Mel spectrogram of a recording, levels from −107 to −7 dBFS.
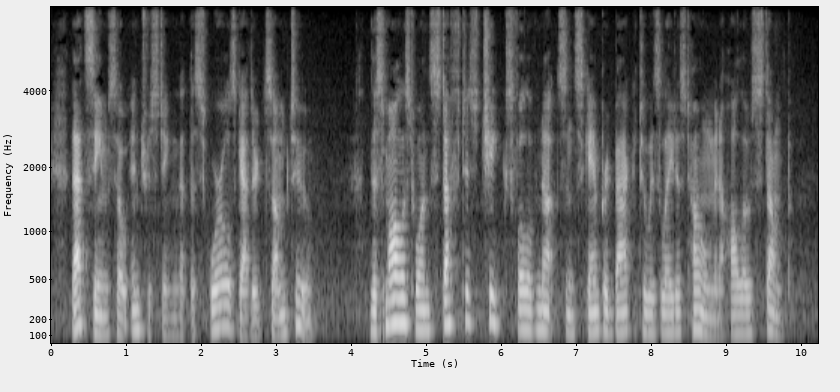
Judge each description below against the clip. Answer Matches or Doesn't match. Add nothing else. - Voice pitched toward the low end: Matches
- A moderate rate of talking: Matches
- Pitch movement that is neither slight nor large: Matches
